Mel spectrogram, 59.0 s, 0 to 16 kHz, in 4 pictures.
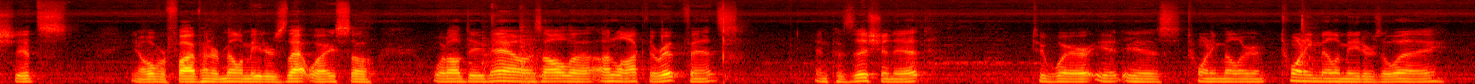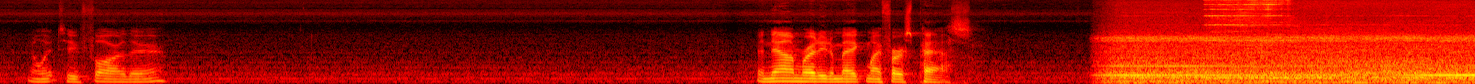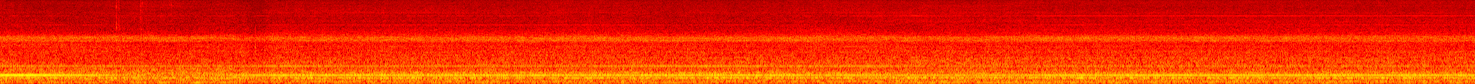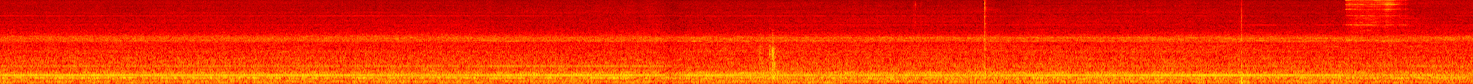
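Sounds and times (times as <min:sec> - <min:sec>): table saw whining: 0:25.7 - 0:41.1, 0:45.1 - 0:58.9.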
